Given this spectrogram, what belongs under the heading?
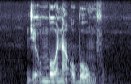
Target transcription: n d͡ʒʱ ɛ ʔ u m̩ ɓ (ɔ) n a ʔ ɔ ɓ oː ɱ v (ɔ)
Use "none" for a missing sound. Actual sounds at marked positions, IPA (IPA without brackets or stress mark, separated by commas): ɔ, u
